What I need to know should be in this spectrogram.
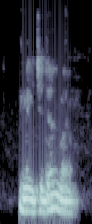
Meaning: The head servant or official in a royal Spanish or Italian household; later, any head servant in a wealthy household in a foreign country; a leading servant or butler
- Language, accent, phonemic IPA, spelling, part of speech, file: English, Southern England, /ˌmeɪ.d͡ʒəˈdəʊ.məʊ/, majordomo, noun, LL-Q1860 (eng)-majordomo.wav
